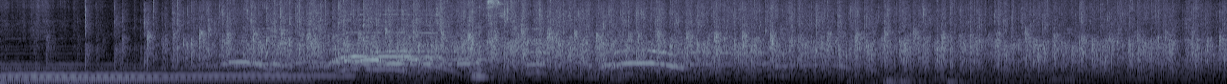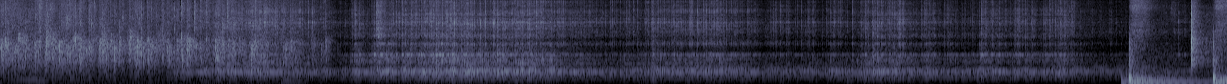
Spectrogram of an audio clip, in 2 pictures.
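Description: Concert audience applauding and cheering as a song ends, over the last chord dying away in the first few seconds. The applause fades about fifteen seconds in, leaving quieter stage sounds, and near the end a few loud strikes on a large drum played with sticks start the next piece.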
